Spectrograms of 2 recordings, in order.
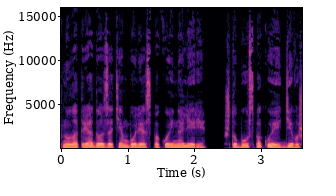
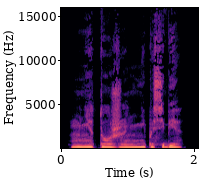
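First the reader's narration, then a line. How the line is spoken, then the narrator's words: Quiet. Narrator (Russian): тихо сказала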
